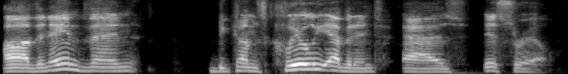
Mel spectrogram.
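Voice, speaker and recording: With an expressive, medium-pitched voice and an unhurried pace, a man hosts a podcast and reads his prepared apologetics notes, full of fillers and self-corrections. No room sound is audible.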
